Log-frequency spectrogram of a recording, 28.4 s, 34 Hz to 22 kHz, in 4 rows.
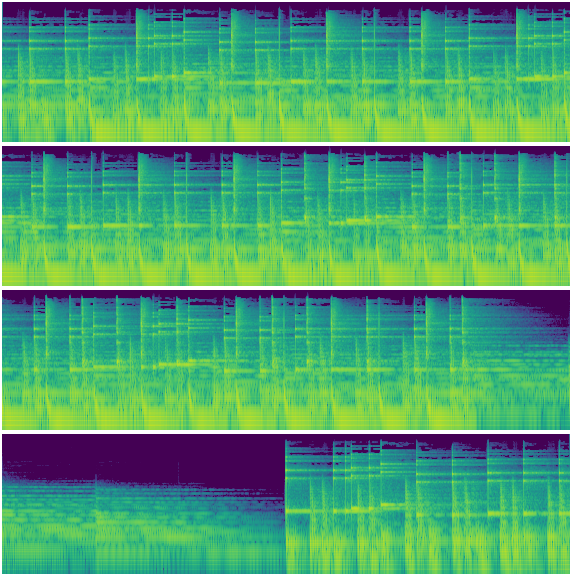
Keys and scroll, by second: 1.5 shift+F2, 1.9 Escape, 5.7 shift+F2, 12.1 g, 23.4 F3, 24.4 ctrl+g, 27.4 c.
